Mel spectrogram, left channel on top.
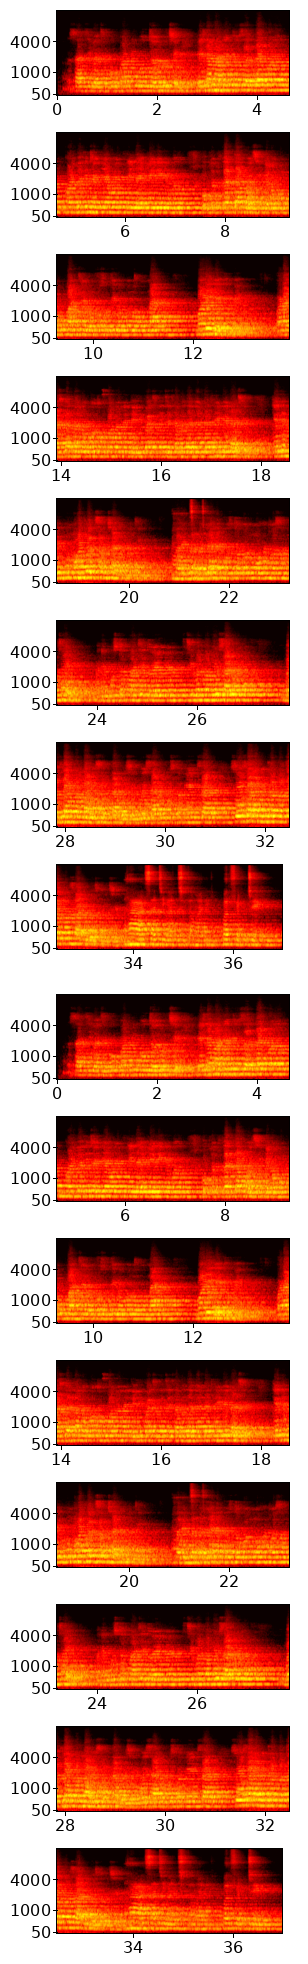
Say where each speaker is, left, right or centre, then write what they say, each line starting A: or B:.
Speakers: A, on the left; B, on the left.
A: સાચી વાત છે બુક વાંચવી બહુ જરૂર છે. એટલા
B: હમ
A: માટે તો સર કાર પણ ઘણી બધી જગ્યાઓ એ ફ્રી લાયબ્રેરીને એવું બધું ઉપલબ્ધ કરતા હોય છે કે લોકો બૂક વાંચે લોકો સુધી નવો નવો જ્ઞાન મળી રેતુ હોય. પણ આજકાલના લોક કોતો ફોન અને ટીવી પાછળ જ એટલા બધા ગાંડા થઈ ગયેલા છે. કે એને બૂકનું મહત્વ જ સમજાતું નથી.
B: હા
A: ખરેખર
B: સાચી
A: બધાને પુસ તકોનું મહત્વ સમજાય. અને પુસ્તક વાંચે તો એ જ ને જીવનમાં બહુ સારો એવો બદલાવ પણ લાવી શકતા હોય છે. કોઈ સારું પુસ્તક એક સાર સો સારા મિત્ર કરતા પણ સારી વસ્તુ છે.
B: હા સાચી વાત છે તમારી. પરફેક્ટ છે એ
